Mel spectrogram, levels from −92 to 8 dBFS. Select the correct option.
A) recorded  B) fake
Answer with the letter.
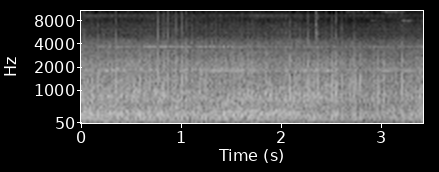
A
